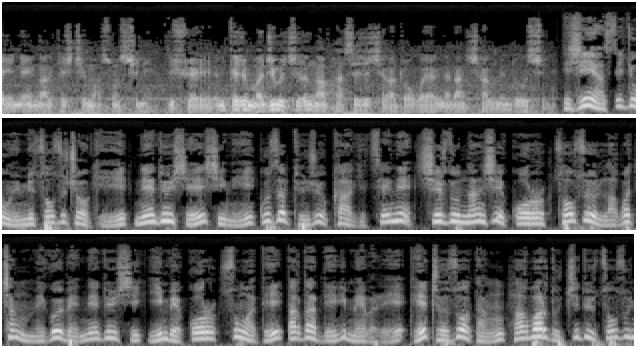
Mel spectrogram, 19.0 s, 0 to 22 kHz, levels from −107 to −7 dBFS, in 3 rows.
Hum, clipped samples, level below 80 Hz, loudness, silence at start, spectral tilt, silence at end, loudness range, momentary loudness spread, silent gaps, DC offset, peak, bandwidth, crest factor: none; under 0.1%; -44 dBFS; -30 LUFS; 0 s; -5.5 dB/octave; 0 s; 2 LU; 9 LU; none; under 0.1%; -10 dBFS; 16 kHz; 20 dB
